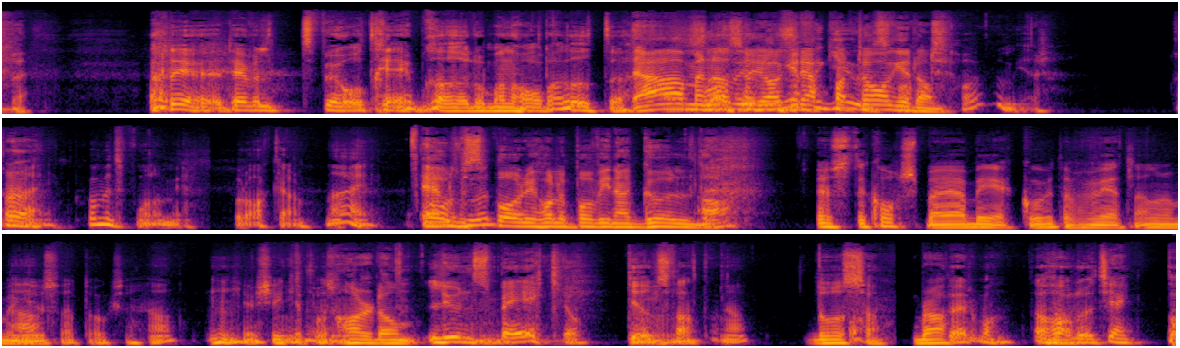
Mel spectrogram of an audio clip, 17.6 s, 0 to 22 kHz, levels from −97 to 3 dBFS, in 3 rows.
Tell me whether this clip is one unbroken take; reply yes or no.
no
